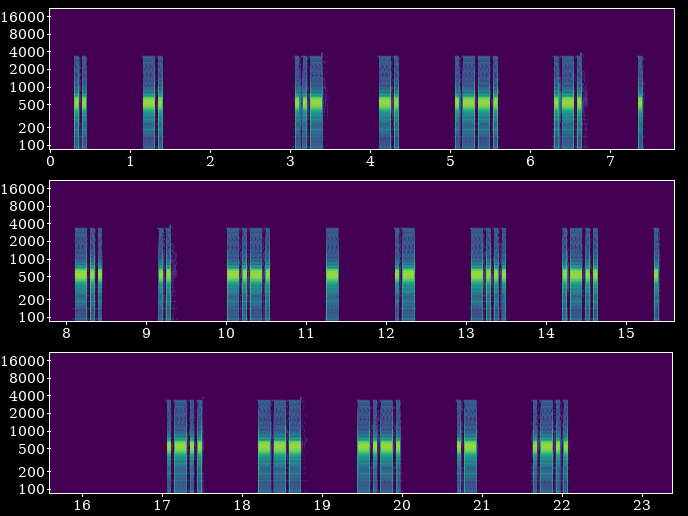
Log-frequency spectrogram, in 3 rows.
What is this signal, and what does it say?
Morse code, heard as a keyed tone, about 25 wpm, spaced as for 10 wpm, 550 Hz. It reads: IN UNPREDICTABLE LOCAL
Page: news headlines in morse code at 10 wpm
